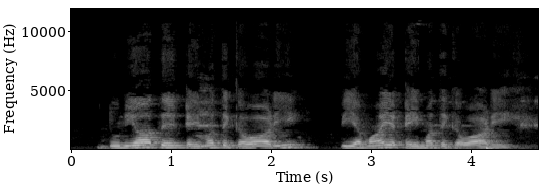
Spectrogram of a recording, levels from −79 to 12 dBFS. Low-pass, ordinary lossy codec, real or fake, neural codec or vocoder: 10.8 kHz; AAC, 48 kbps; real; none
